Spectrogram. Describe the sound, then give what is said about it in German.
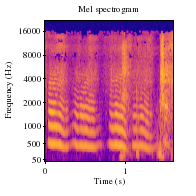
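A voice imitates the summer sound of cicadas with three loud bursts of high, wavering, whine-like tones, the last one rougher and breathier, with no ordinary speech. “Also mein Sommersound sind so Zikaden.”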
